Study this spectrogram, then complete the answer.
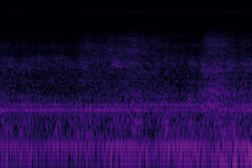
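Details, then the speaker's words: MV Steve Irwin ship fuel oil transfer pump filling the header tank: steady low pump hum with faint even rush of liquid flow, no knocks or surging, operating normally. "Can you hear any water flow? Um fuel oil flow. What I mean? Yeah, I can hear. I meant to say liquid. Oh, yeah. You can hear it."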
